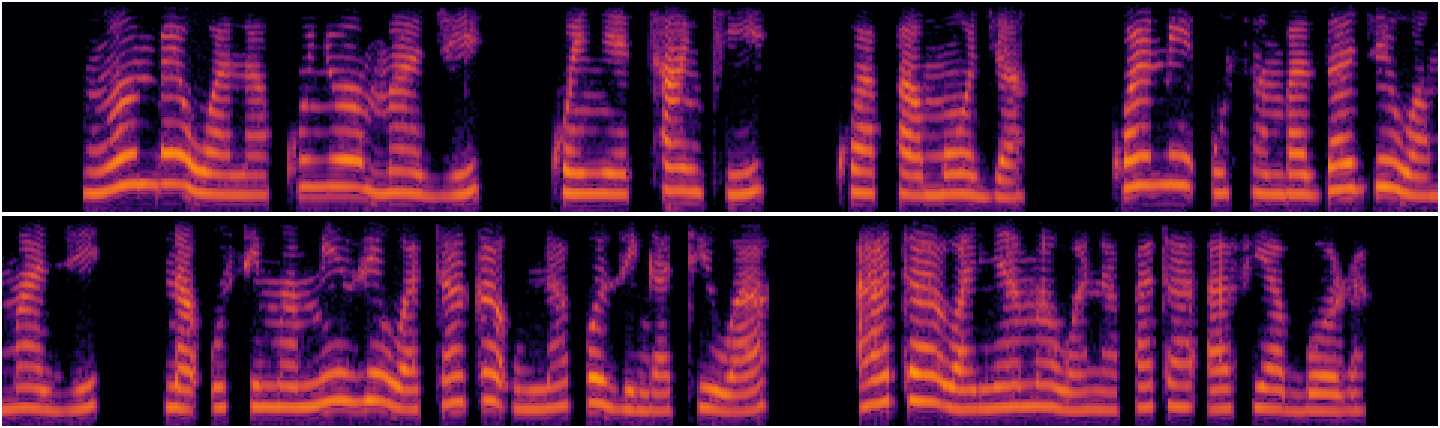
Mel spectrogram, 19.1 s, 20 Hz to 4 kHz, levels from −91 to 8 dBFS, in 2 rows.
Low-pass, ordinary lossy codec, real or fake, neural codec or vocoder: 3.6 kHz; Opus, 32 kbps; real; none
